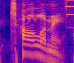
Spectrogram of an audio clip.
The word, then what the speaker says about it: Ptolemy: I'm just going to pretend that the P is silent and say Ptolemy.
